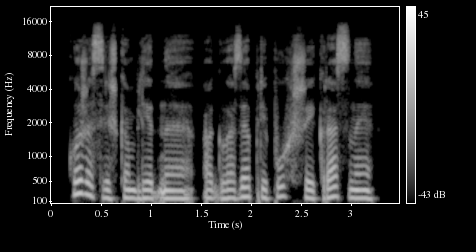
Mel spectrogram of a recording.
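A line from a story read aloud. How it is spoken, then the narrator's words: Sighing. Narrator (Russian): вздохнула Зои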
